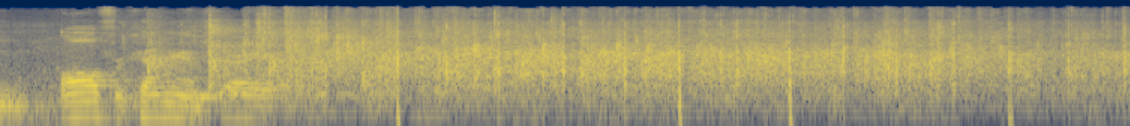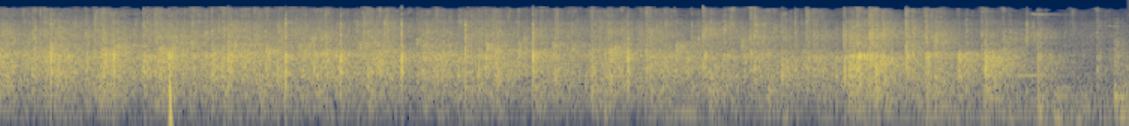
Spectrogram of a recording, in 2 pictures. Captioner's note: applause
